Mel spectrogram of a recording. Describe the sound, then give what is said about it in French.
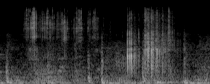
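Seven dice rattle and clatter across a hard surface in a quick burst of overlapping clicks, moderately loud, with no voices, rolled in a game check needing at least three successes. “Tu lances euh, les 7 dés comme ça, sans dés de soif, et faut avoir au moins 3 succès.”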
